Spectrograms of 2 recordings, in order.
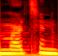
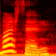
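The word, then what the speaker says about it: Märzen: So the Marzen beers are the traditional German. It's called Marzen because in German it's March.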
